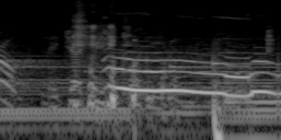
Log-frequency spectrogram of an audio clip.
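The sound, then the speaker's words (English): A dog whimpering in a video game: a drawn-out, mid-pitched whine that wavers, holds steady, dips briefly and then lifts again, with a few softer yips and breaths before it. “And then you just hear Fortitude whimpering”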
